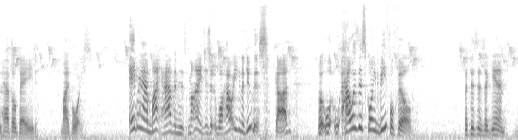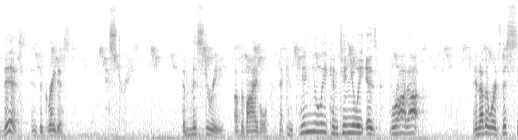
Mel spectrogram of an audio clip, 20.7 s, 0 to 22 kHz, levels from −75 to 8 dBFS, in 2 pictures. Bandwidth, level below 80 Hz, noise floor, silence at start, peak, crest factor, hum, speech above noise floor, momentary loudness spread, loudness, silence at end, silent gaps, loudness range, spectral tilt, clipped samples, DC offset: 19 kHz; -58 dBFS; -58 dBFS; 0 s; -12 dBFS; 22 dB; none; 25 dB; 21 LU; -33 LUFS; 0 s; none; 10 LU; -4 dB/octave; under 0.1%; under 0.1%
